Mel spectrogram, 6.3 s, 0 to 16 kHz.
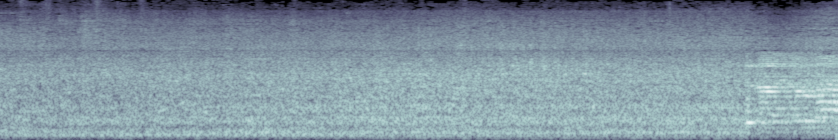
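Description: A pair of class 47 diesel locomotives with Sulzer 12-cylinder engines drawing slowly into a station platform with a charter train: a steady engine rumble that grows a little louder as they approach. Voices start near the end.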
